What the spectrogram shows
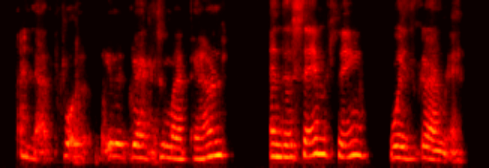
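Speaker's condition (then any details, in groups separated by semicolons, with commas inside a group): ALS, bulbar form, bulbar onset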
